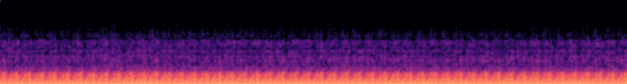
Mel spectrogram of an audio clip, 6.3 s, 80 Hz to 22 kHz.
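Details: 2003 Ford Escape with a constant misfire, onboard monitor flagging cylinder 4, check engine light not flashing, loud exhaust leak: uneven, low, thumping idle with a steady stumble about every other second. A bad coil is suspected, not confirmed.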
